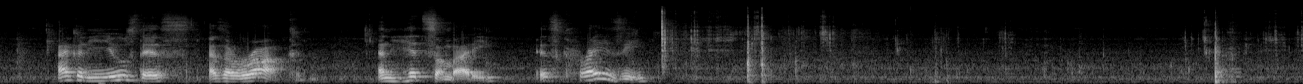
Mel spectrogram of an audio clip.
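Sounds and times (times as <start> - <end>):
person chewing: 8.8 - 9.2.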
